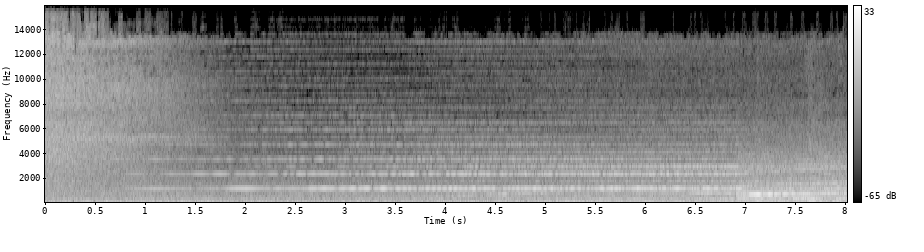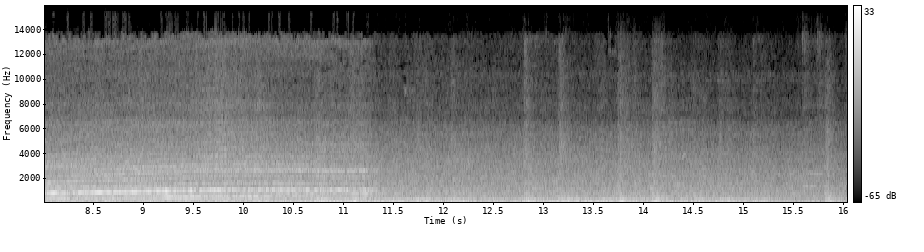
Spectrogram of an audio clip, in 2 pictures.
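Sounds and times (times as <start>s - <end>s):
train traction motor whine: 0.0s - 11.5s
low rumble of train: 0.0s - 16.0s.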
